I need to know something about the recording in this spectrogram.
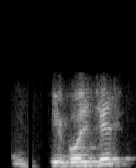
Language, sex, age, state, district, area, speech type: Bengali, male, 45-60, West Bengal, Purba Bardhaman, urban, conversation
